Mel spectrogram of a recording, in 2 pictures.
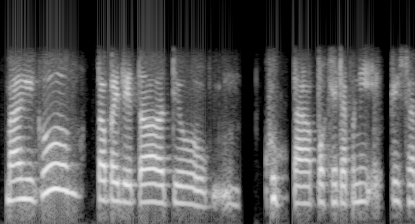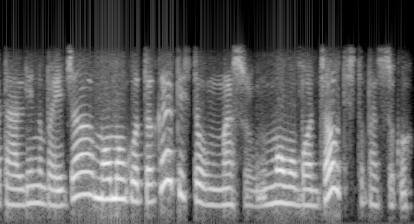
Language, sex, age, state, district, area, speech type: Nepali, female, 30-45, West Bengal, Kalimpong, rural, conversation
